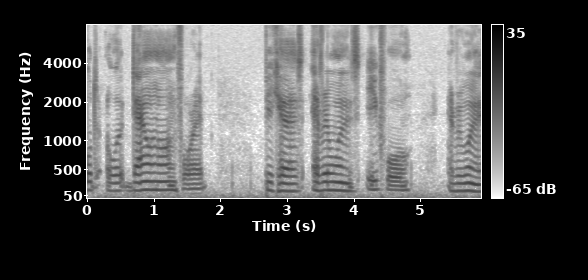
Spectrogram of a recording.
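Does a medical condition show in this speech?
Yes: cerebral palsy; has had speech therapy.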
